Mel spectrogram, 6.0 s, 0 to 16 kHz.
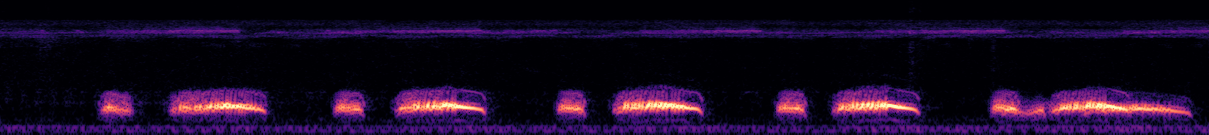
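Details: Spotted dove song, recorded 9 June 2020: five evenly spaced pairs, each a brief clipped note then a fuller rolling coo, about one pair per second, with a steady high hiss throughout.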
